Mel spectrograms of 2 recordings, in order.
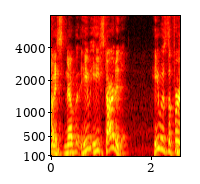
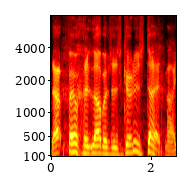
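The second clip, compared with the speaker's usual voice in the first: put-on Cockney accent; 3 semitones lower than usual. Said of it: "some dude with a Cockney accent".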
